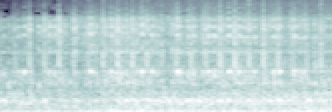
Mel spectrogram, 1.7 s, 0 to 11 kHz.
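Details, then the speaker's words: 2000 Saturn L300, 3.0 L V6, after a timing belt job: quick, steady ticking knock over idle returns once the accessory belt is refitted; owner suspects power steering pump or belt slipping on the crankshaft pulley, not confirmed. "right put the accessory belt back on and we got the noise back I think it's coming from the power steering pump"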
